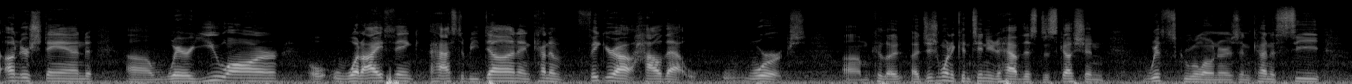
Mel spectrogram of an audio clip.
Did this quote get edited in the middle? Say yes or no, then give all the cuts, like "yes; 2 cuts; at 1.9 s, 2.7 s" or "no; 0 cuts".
no; 0 cuts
